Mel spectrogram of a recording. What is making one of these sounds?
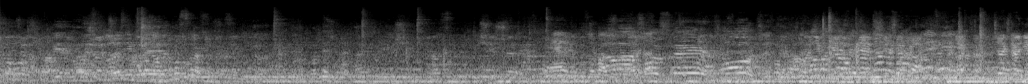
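Men talk and chatter nearby in an echoing corridor.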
